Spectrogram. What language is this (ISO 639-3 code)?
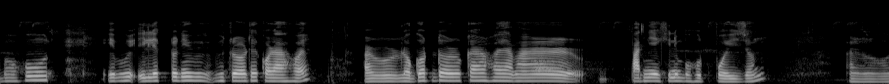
asm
